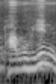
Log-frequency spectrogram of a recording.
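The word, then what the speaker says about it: baguhin: 그래서 바구힌 그래요.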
